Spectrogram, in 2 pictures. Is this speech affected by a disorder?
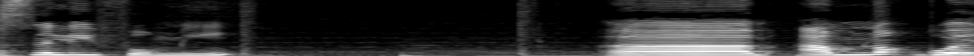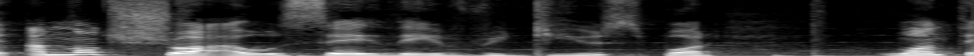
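No.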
